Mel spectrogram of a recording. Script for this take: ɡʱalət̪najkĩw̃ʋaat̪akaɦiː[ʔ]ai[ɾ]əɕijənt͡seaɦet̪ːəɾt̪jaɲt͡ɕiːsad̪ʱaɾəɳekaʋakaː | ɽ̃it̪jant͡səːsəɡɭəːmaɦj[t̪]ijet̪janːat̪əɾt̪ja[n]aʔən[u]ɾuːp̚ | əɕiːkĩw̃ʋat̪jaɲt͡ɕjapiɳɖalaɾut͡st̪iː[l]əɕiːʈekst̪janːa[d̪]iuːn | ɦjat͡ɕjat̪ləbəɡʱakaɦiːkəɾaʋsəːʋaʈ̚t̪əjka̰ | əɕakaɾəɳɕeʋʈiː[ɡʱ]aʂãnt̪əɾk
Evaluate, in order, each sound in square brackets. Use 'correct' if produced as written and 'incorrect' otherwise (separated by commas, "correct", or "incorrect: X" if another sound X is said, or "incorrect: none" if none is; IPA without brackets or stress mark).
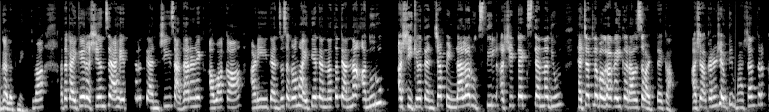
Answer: incorrect: k, correct, correct, incorrect: nː, correct, correct, correct, incorrect: bʱ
